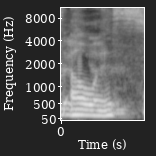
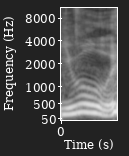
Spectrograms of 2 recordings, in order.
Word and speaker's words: Elwes: So also, I've been mispronouncing his name my whole life. – Gary Elwes. – Elwes, dear. – It is? – It's Elwes. – Why have we been saying Yule? – I know.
